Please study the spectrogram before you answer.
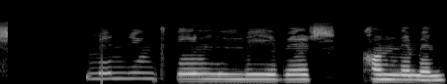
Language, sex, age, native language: Icelandic, female, 10, Icelandic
